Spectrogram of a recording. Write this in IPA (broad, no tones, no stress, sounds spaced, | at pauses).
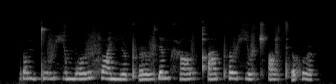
ɾ ɔ m tʷ ə v ç ɔ m ʁʷ i v f ɑ ɲ ə˞ pʼ ə˞ v ɗ ɛ m x ɑ v qʼ æ pʼ ə v ç ə v t͡ʃʼ ɑ v tʼ ɪ χʷ ə˞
